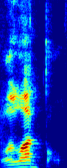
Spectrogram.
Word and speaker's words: Lilienthal: That's how it's pronounced. Lilienthal.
